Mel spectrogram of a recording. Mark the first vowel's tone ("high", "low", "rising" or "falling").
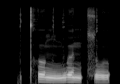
falling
